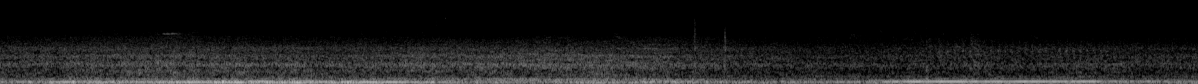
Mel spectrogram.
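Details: Low engine rumble of passing road traffic fills the whole stretch, with no animal calls audible.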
